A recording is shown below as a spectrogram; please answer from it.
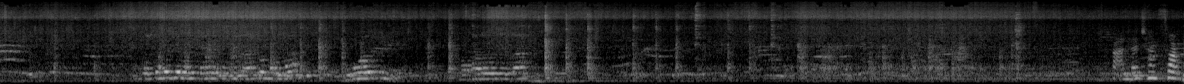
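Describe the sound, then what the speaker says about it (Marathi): Mustard seeds and cumin crackle and sizzle in hot oil in a home kitchen pan, a steady hiss with small pops while someone talks over it. "मोहरी तळतळली, जिरं घालते."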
